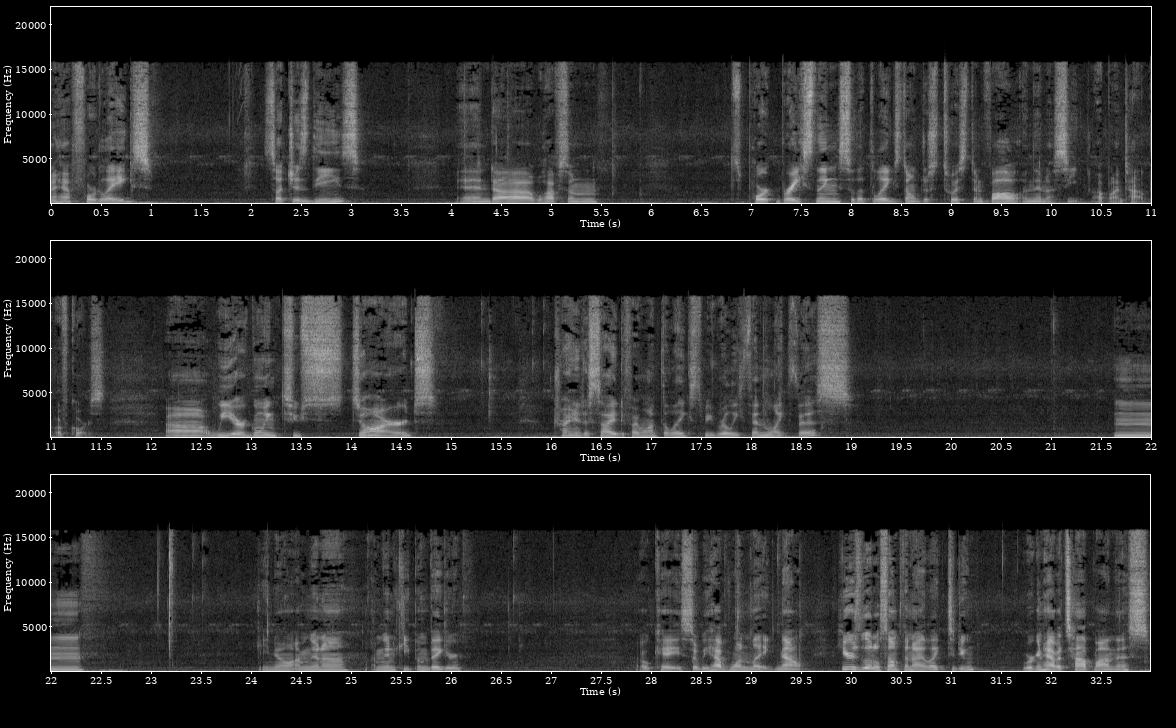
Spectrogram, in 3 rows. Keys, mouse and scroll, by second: 0.9 a, 2.4 scroll down 2, 3.0 scroll down 2, 3.6-4.1 scroll down 2, 4.3 shift+middle click, 5.6-6.0 middle drag, 13.1-13.8 scroll up 2, 13.8 right click, 14.6 ctrl+click, 15.9 right click, 16.4-17.8 ctrl+drag, 18.2 a, 18.7-21.1 middle drag, 21.5-22.0 scroll down 4, 22.5-23.5 scroll up 2, 23.5-24.1 right drag, 23.5-24.1 scroll up 1, 24.4 ctrl+click, 25.8 right click, 26.2 ctrl+click, 28.0 scroll up 2, 28.4-28.8 middle drag, 29.0-29.3 shift+middle drag, 29.5 middle click, 30.6-32.3 right drag, 32.4 scroll up 2.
